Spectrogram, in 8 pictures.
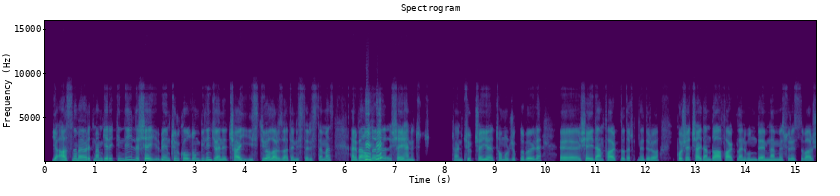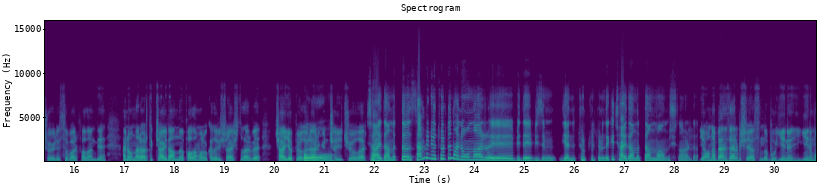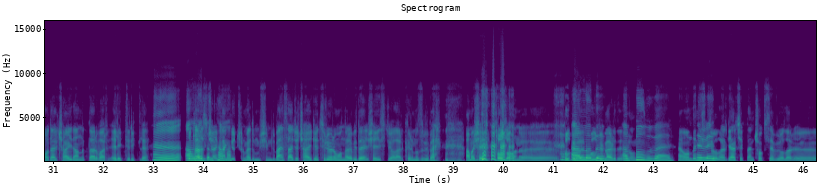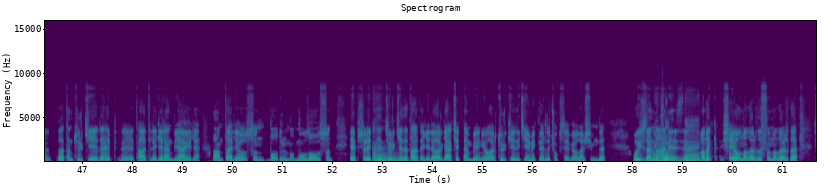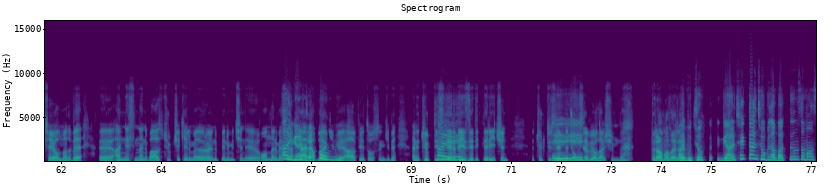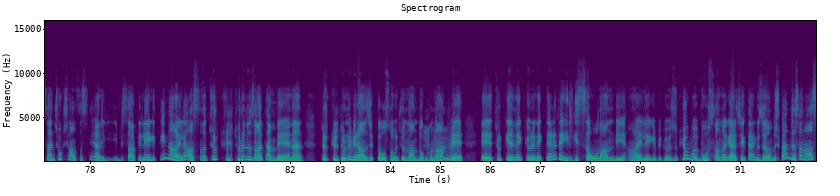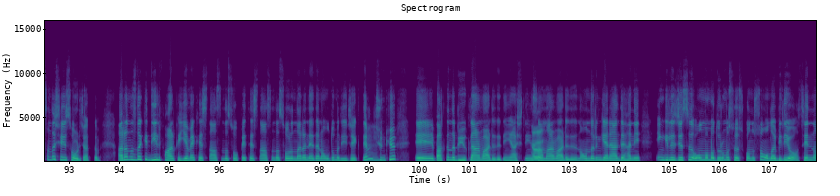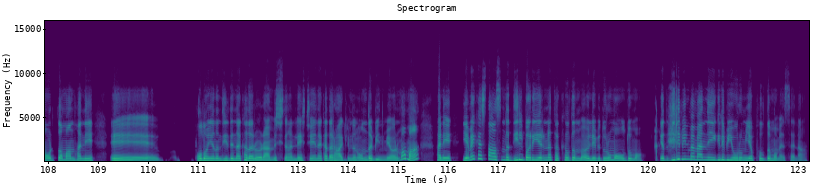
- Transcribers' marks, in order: other background noise; laughing while speaking: "kırmızı biber"; laugh; tapping; drawn out: "Eh"; chuckle; other noise
- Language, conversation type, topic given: Turkish, podcast, Farklı bir ülkede yemeğe davet edildiğinde neler öğrendin?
